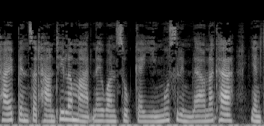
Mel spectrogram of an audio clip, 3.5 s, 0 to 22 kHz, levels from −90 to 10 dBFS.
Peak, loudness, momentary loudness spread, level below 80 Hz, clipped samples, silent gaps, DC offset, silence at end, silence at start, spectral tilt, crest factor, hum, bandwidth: -4 dBFS; -23 LUFS; 7 LU; -46 dBFS; under 0.1%; none; under 0.1%; 0 s; 0 s; -5.5 dB/octave; 18 dB; none; 11.5 kHz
